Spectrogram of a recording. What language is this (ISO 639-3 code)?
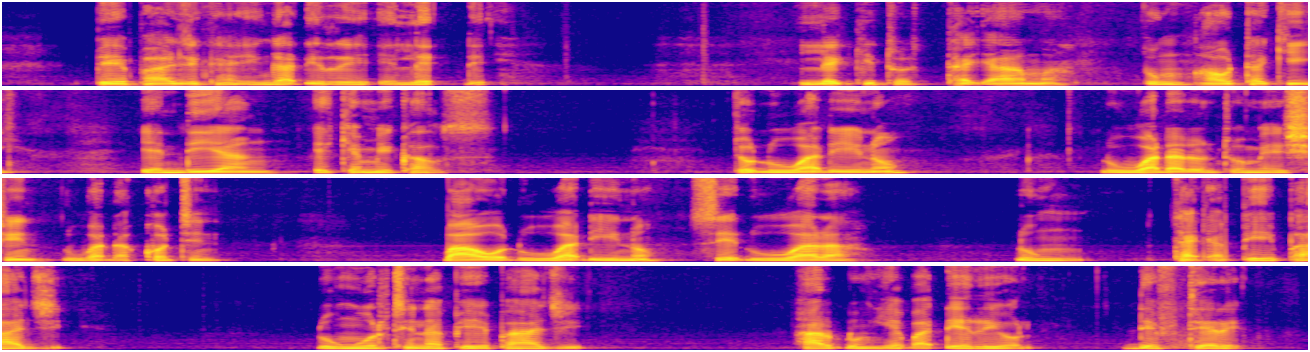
fuf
